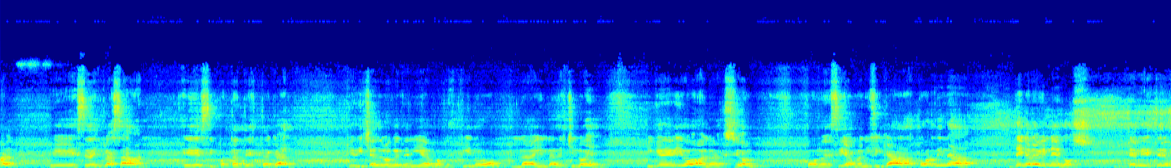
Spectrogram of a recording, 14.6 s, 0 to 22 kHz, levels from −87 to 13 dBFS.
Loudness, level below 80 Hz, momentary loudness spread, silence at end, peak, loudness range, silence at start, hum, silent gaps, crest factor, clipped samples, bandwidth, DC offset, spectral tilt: -22 LUFS; -60 dBFS; 9 LU; 0 s; -6 dBFS; 3 LU; 0 s; none; none; 16 dB; under 0.1%; 15 kHz; under 0.1%; -0.5 dB/octave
